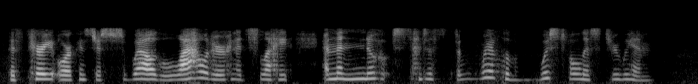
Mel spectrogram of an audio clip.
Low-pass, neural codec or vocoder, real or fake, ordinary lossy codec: 5.4 kHz; codec, 16 kHz in and 24 kHz out, 0.6 kbps, FocalCodec, streaming, 4096 codes; fake; Opus, 24 kbps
